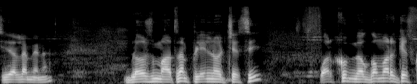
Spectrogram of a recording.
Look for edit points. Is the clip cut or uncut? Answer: uncut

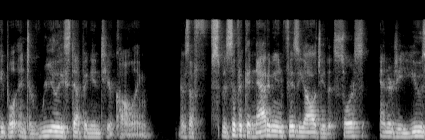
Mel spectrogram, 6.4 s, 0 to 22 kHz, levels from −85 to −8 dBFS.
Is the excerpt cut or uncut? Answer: cut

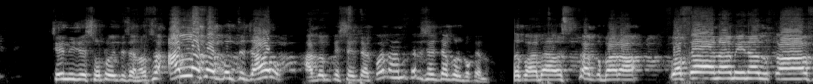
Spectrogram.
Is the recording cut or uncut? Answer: cut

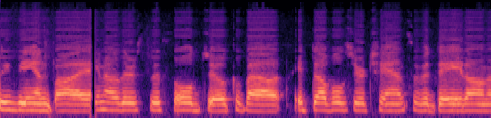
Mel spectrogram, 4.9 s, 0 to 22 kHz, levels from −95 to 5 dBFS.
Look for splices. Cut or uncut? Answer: cut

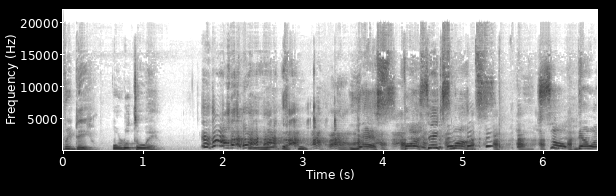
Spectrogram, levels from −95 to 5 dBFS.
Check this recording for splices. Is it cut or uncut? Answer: uncut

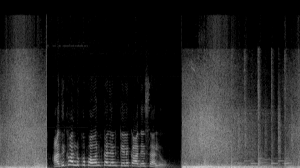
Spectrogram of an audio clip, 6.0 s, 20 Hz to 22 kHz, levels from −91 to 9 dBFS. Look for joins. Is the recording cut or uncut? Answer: uncut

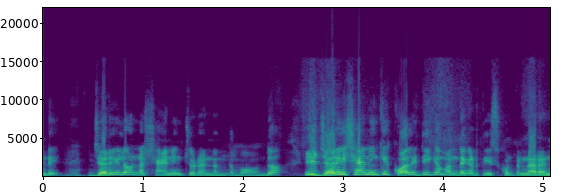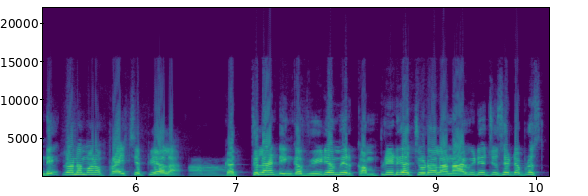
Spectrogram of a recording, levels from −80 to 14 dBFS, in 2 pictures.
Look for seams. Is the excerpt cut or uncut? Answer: cut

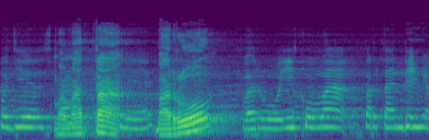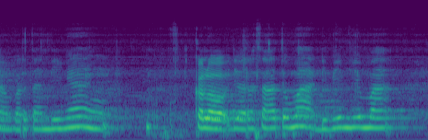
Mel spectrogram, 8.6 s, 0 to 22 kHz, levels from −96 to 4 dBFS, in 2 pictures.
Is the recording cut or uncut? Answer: uncut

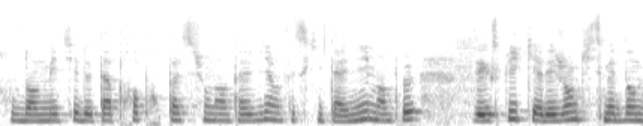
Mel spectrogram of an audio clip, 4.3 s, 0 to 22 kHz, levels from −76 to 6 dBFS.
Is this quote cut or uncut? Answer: cut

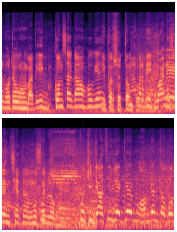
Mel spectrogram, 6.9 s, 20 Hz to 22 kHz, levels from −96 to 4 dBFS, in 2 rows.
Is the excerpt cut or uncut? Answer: cut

